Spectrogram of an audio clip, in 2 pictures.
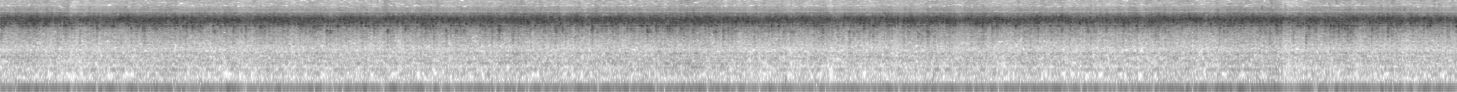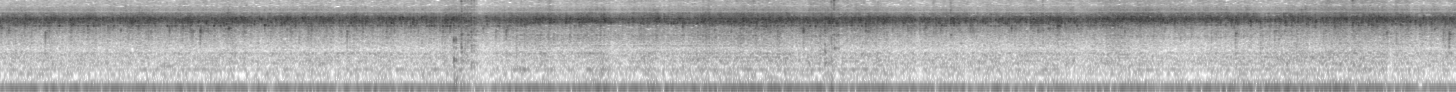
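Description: Breaded pork chop deep-frying in hot oil in a pan: a steady, even sizzle, with a low steady hum beneath it.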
